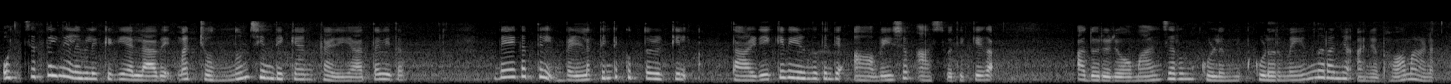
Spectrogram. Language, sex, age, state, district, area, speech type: Malayalam, female, 18-30, Kerala, Kottayam, rural, spontaneous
